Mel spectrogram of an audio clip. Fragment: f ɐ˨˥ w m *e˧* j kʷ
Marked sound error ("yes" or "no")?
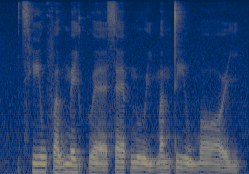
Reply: no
